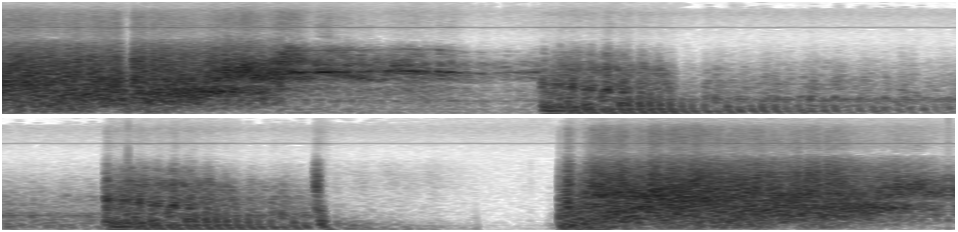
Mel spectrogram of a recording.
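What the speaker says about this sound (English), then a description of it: "The missiles are first subjected to tactical field conditions, then fired at stationary targets." TOW anti-tank missiles fired at stationary targets during field testing: loud roaring blasts and rushing motor noise come in several long bursts, cutting off abruptly between them, heard close and alone.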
